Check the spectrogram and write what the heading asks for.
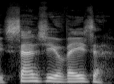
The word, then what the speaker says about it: Sangiovese: It's a soft G. Sangiovese. Sangiovese from our musical guest this evening, Bob Ardern.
